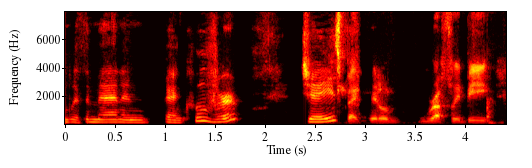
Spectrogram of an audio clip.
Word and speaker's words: Jase: Is that how you pronounce it? Yes, it is. Yes. Jase.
